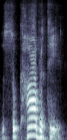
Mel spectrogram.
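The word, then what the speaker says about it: Sukhāvatī: So sukavati and because of this tendency in vadic to lengthen an a before an ending beginning in a it became sukavati.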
